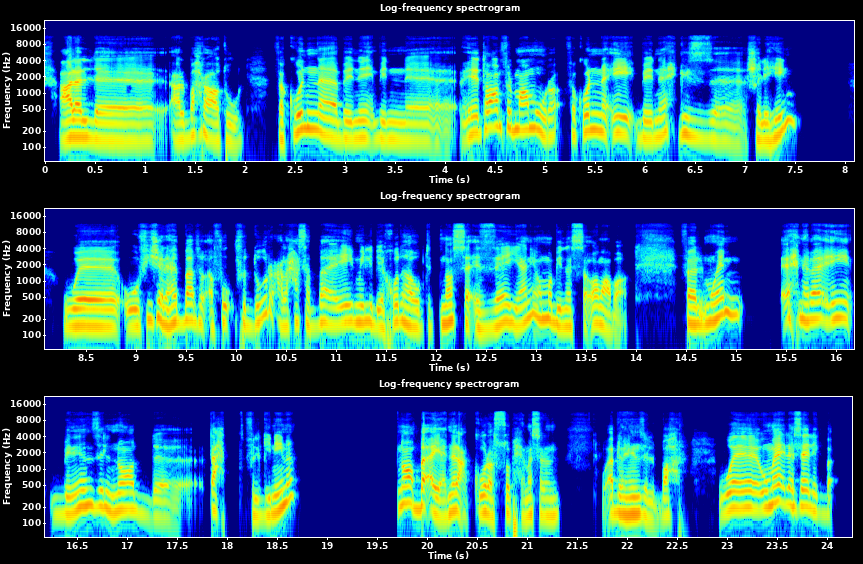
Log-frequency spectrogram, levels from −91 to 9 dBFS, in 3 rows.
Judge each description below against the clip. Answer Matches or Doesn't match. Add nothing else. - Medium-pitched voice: Matches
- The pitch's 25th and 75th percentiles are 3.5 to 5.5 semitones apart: Matches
